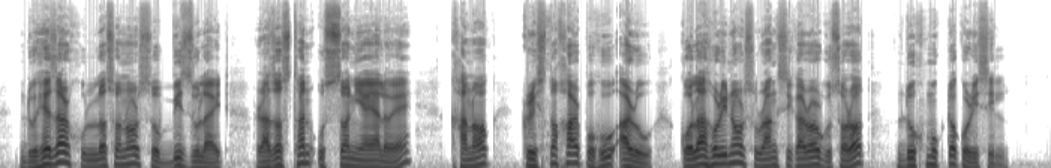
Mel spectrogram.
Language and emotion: Assamese, neutral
